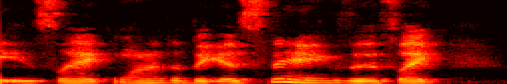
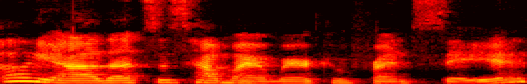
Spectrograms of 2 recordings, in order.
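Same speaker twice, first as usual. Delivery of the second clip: normal talking voice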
